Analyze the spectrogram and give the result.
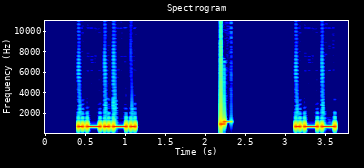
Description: Morse code, heard as a keyed tone, about 21 wpm, 700 Hz. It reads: <AR> W
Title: Single Character (Letter:Number:Punctuation:Prosign) Alt 22wpm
